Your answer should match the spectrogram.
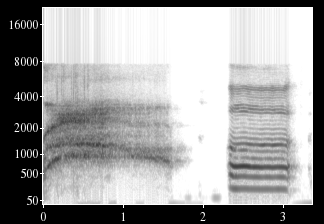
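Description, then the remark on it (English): A loud, ear-piercing griffin shriek rings out through the sky, a long raspy cry that fades, then after a brief pause a second, shorter, shrill and tonal scream, with no talking. “Swooping up from below, you hear a haunting, ear-piercing shriek ring out through the sky.”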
